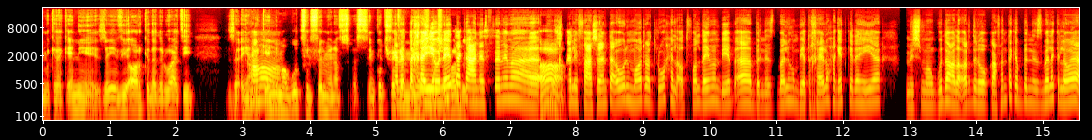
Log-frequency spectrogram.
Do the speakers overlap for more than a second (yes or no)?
yes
